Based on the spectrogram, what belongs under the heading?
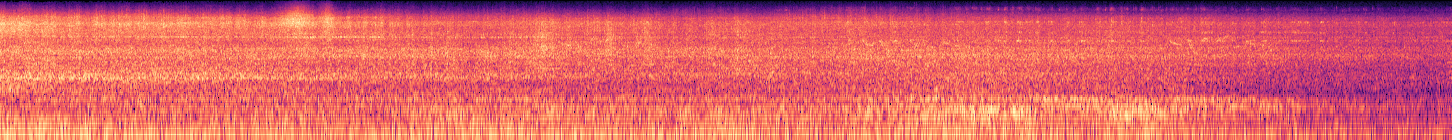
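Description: Diesel-hauled passenger train rolling along the track, with steady wheel and carriage noise over a low engine hum that fades away over the last few seconds.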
